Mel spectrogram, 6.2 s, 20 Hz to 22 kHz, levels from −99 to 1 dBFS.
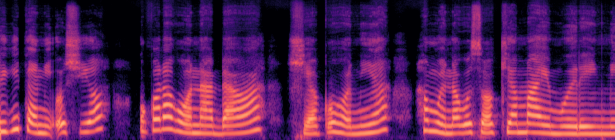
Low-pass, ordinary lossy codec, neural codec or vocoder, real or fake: none; none; codec, 44.1 kHz, 3.4 kbps, Pupu-Codec; fake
